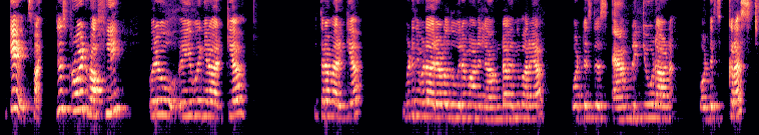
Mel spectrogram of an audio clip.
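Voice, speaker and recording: High-voiced Malayali woman teaching in an echoey room. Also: a bit bright, distant mic. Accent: Malayali English. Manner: coaxing, checks understanding often. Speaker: online tuition teacher. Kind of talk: live online class, mixing Malayalam and English.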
